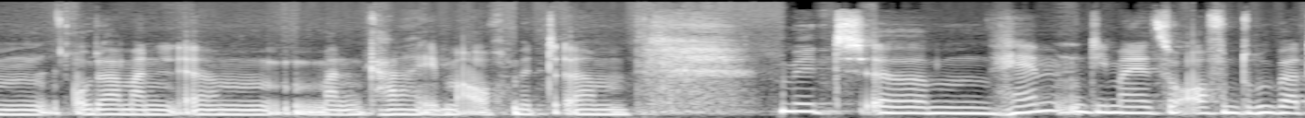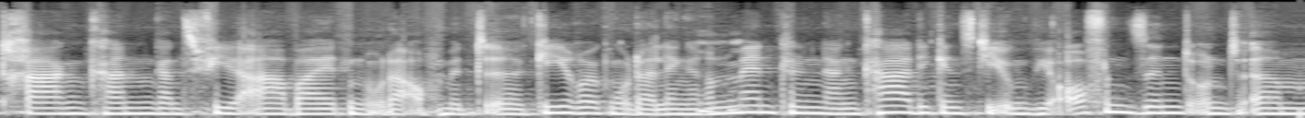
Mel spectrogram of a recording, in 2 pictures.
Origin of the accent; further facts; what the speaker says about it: Hamburg, Germany; Aber sag ich als Hamburgerin auch noch, ey.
